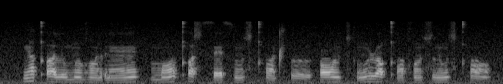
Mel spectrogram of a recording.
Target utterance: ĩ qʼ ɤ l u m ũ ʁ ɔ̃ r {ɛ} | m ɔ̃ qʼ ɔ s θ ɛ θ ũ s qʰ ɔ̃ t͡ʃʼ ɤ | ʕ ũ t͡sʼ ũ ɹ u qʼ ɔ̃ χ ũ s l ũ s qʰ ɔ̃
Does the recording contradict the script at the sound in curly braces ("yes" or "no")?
yes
